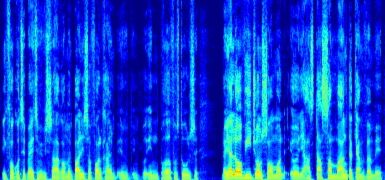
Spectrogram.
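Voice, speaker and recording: A man's voice: mid-range voice, a little mellow, dry recording, studio quality. A young man in casual podcast chat, laid-back, calling everyone "bro" and mixing English slang into his talk. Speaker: podcast co-host.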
